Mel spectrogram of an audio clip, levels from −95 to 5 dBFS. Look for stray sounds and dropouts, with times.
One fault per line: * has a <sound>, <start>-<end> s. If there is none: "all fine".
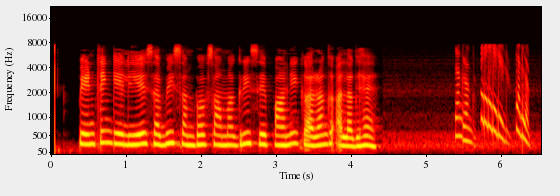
* has a chirp, 5.4-6.4 s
